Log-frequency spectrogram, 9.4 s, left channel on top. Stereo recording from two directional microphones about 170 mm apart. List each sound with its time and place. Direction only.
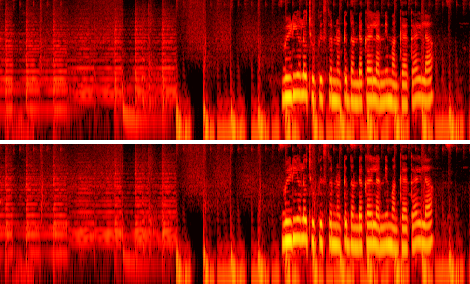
2.9 s music: centre (ahead or behind)
5.7 s speech: 15° right (ahead or behind)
